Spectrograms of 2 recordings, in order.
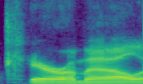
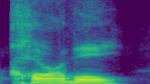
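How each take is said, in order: First: Caramel said in three syllables, KAIR-uh-mel; long caramel. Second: Caramel said as two syllables, KAR-ml; short caramel. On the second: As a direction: clip caramel to KAR-ml, East Coast style. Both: Shown as a demonstration. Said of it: "how do you say it".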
